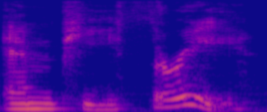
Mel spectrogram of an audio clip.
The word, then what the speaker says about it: MP3: e sound so although the first letter in mp3 is a consonant the first sound is actually a vowel sound so we say an mp3 but yeah the most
